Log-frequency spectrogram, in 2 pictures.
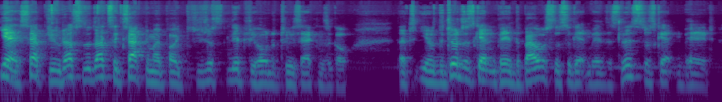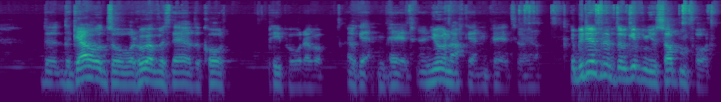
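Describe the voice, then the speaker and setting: A mid-range male voice races along, animated and fairly bright. The speaker is an Irish man on a livestream chatting casually with his viewers, rambling and peppering his replies with "you know" and restarts.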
